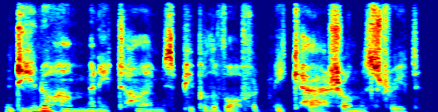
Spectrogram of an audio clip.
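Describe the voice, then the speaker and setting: A man playing a suave, proud incubus demon in a roleplay audio drama, speaking in a husky voice with wry, articulate, emphatic phrasing. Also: lowish voice, brisk, dry recording, clean studio sound. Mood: indignant, protective. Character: suave adult male incubus demon, proud, wry, protective of his kind. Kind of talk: roleplay audio drama, intimate conversational monologue.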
